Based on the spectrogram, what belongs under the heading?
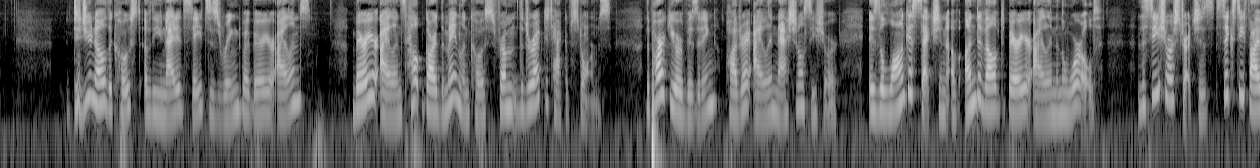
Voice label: Conversational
